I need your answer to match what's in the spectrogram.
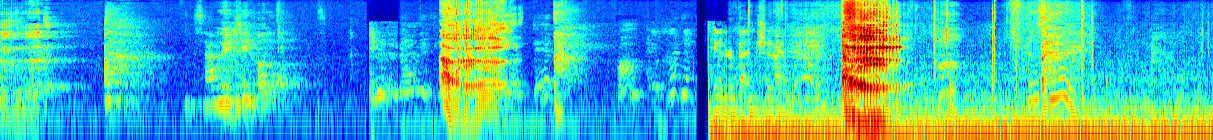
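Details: Girl in public: two long, loud belches between short bits of talk and room noise; burping.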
